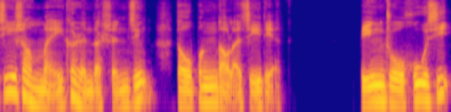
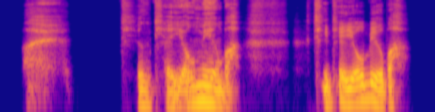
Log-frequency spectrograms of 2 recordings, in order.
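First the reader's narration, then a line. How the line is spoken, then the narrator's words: Sighing. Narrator (Chinese): 姜炳南呢叹息了一口气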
